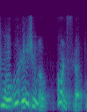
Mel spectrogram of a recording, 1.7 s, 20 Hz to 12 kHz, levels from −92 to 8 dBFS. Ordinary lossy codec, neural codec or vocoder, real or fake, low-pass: MP3, 96 kbps; codec, 16 kHz, 0.5 kbps, FreqCodec, smaller model; fake; 7.2 kHz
